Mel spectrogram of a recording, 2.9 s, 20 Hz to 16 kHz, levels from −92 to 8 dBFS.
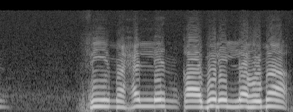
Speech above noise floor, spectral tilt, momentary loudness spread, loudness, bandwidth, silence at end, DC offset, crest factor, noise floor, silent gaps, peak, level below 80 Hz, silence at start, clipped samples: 33 dB; -7 dB/octave; 4 LU; -16 LUFS; 11.5 kHz; 0.05 s; under 0.1%; 10 dB; -48 dBFS; none; -6 dBFS; -48 dBFS; 0 s; under 0.1%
